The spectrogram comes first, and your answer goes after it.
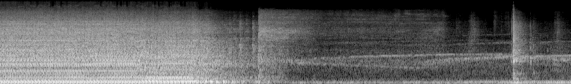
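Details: Free small-engine pressure washer after fitting a new carburetor to replace the rusted-out one; hose blown out with compressed air. Steady, even engine drone at constant pitch for two seconds, then cut and wind-down: healthy run.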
